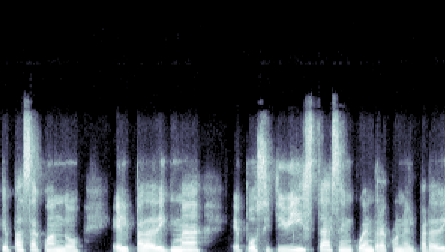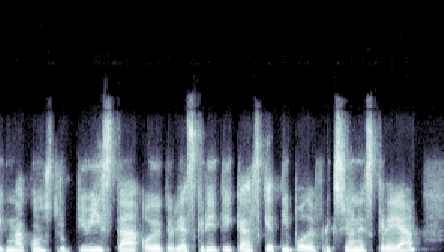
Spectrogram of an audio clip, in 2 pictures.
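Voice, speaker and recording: A woman speaks at a fairly high pitch with fairly even intonation. The sound is dry and close, with no echo. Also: quiet background. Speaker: university lecturer and researcher. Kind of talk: lecture. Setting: online webinar.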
